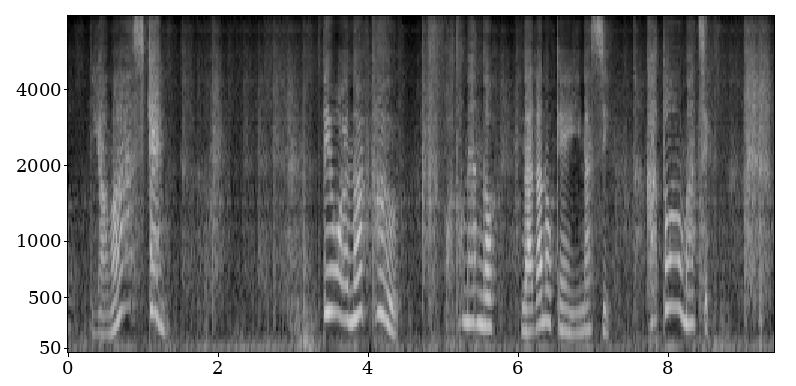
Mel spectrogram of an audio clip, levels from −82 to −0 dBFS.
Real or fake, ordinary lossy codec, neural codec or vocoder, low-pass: fake; none; codec, 16 kHz, 0.3 kbps, FocalCodec; none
